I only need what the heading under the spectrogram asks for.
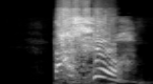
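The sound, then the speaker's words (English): A single loud sneeze bursts out suddenly after silence, a sharp explosive blast with a brief voiced tail that fades quickly. “Holy shit. Bless you.”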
